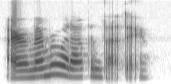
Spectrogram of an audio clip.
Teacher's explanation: si estoy hablando muy rápido, omito esa B porque me dificulta la pronunciación de la frase entera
